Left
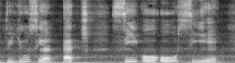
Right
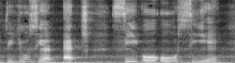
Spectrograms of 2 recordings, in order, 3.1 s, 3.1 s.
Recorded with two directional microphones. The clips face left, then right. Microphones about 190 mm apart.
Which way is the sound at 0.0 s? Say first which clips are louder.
Left 7 dB; 30° left (ahead or behind).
